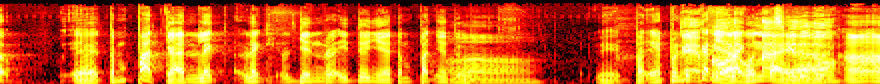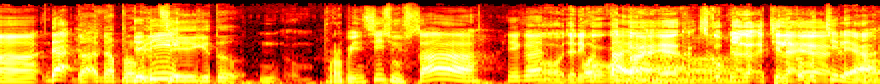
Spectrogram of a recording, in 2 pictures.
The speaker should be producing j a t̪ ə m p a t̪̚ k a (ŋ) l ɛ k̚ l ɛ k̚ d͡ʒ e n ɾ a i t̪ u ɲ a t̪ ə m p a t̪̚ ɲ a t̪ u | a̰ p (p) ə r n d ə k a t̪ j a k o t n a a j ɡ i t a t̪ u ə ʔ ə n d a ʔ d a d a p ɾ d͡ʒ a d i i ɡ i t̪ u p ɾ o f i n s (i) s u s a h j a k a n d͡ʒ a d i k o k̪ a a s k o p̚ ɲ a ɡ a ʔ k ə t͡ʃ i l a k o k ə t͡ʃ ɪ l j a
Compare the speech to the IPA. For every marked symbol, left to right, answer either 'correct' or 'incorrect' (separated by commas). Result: incorrect, correct, correct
